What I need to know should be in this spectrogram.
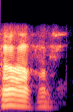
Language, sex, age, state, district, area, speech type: Assamese, male, 30-45, Assam, Lakhimpur, urban, conversation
